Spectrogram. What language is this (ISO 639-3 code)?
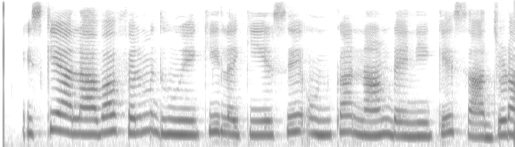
hin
